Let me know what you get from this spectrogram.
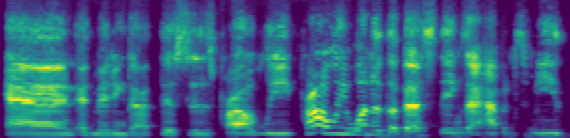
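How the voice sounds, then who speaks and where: A woman with a low voice, chatting casually at her home desk while drawing on a livestream, rambling and poking fun at herself with frequent laughs. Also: fairly quick, sharp tone. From United States. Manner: rambling, self-deprecating, laughs often. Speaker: livestreaming artist.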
